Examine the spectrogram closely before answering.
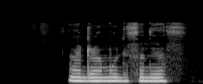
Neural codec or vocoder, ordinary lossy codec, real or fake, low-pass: none; MP3, 64 kbps; real; 7.2 kHz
